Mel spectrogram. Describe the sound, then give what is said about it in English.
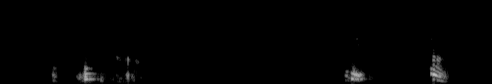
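A big sneeze: a quick cluster of short, loud bursts, then a pause of a couple of seconds and two more separate explosive bursts, with no talking; the sneeze shook the camera. “I told you that was a big sneeze.”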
